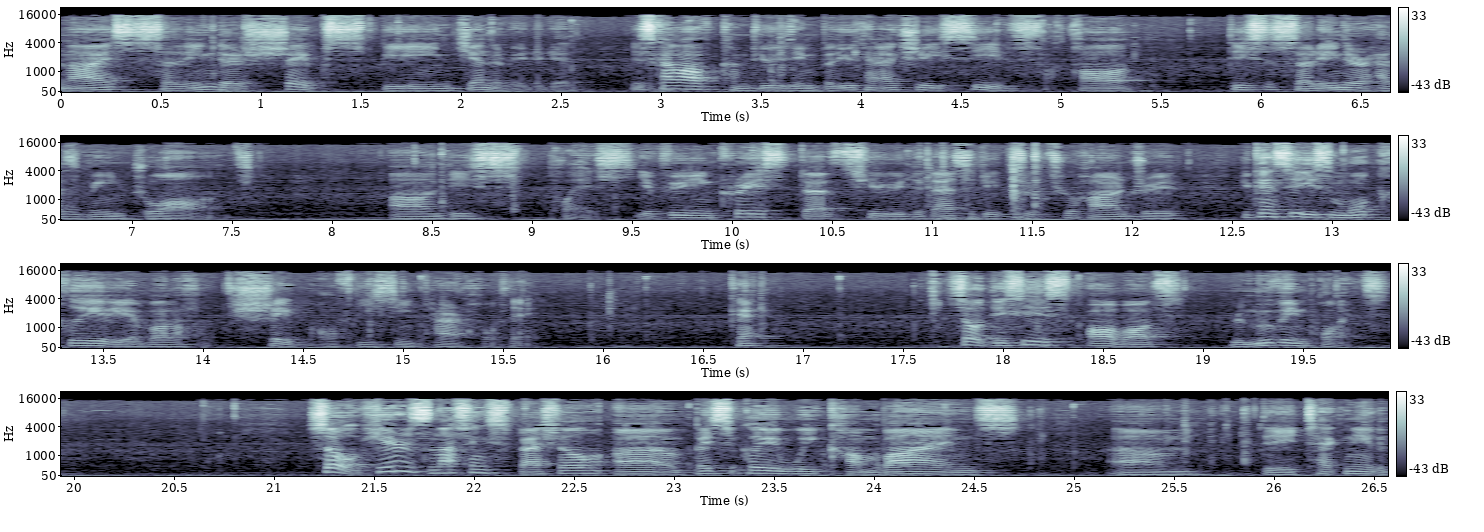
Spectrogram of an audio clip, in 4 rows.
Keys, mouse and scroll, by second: 0.1-0.9 middle drag, 2.1 click, 2.6-4.8 middle drag, 4.8 click, 4.9-5.4 middle drag, 5.7-8.5 drag, 8.5 d, 9.2 middle click, 10.0-11.2 drag, 11.2 0, 13.0 d, 13.1-14.8 right drag, 14.8 d, 15.1-20.6 middle drag, 22.1 click, 23.2-25.6 middle drag, 25.6 g.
